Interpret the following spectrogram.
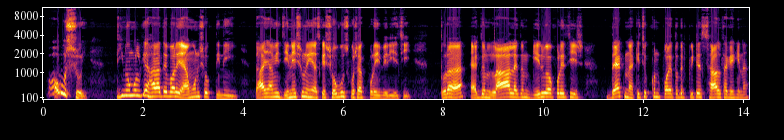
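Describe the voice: A man speaks in a cartoonish character voice at a moderate pace, with medium pitch and ordinary pitch variation.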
